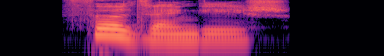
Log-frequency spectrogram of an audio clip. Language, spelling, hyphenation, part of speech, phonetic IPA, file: Hungarian, földrengés, föld‧ren‧gés, noun, [ˈføldrɛŋɡeːʃ], Hu-földrengés.ogg
- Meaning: earthquake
